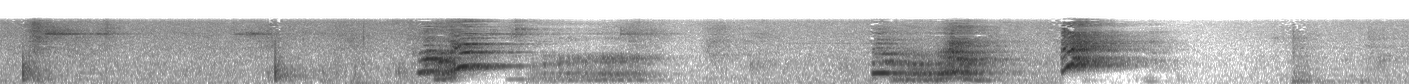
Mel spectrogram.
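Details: A pet Cavalier King Charles Spaniel called Patrick, busy catching stress-ball fragments, gives three sharp, loud barks with growly tails, separated by short pauses.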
